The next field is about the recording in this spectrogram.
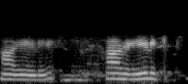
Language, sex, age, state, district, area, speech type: Kannada, female, 30-45, Karnataka, Kolar, rural, conversation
